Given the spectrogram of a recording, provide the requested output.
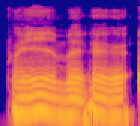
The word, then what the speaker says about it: primer: Yes, how it's pronounced. It's pronounced primer.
